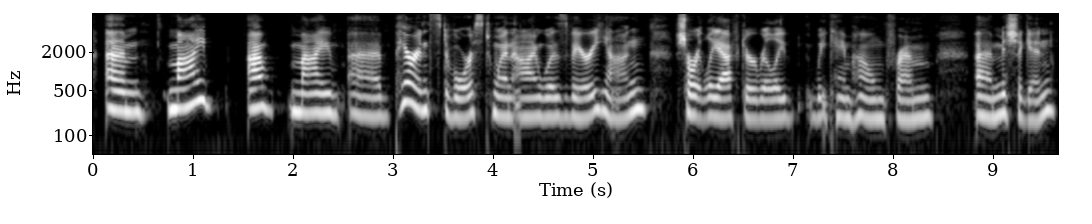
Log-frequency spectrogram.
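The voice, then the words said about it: Kentucky Southern accent. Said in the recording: “all the accent is Kentucky born and bred”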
